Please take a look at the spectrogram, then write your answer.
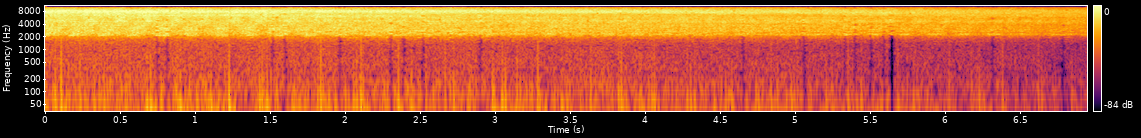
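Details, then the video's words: Cicadas heard in summer 2008 at Kiyomizu Temple in Kyoto, Japan: a dense, shrill, unbroken buzzing hiss that holds steady throughout and fades slightly toward the end, with no other clear sounds. "Bell of Kiyomizu Temple and Sound of Cicada in Kyoto, Summer 2008"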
